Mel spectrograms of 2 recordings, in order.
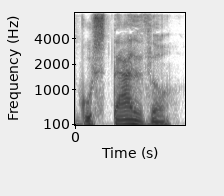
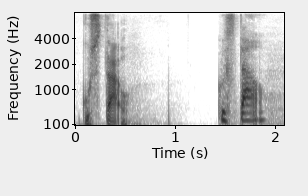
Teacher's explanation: But if you try to just understand that, that the gustao is the same as gustado, okay? And the D sound in there is the way it's written and often it's pronounced as gustao · Shown in: second take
